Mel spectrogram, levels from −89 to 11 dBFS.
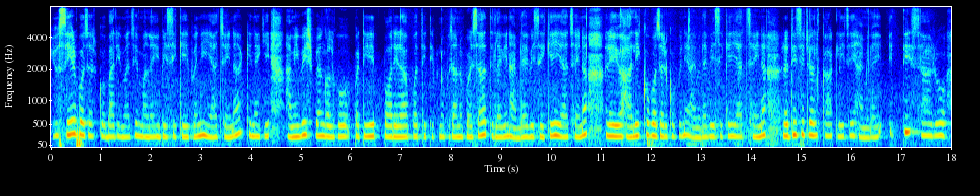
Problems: none marked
